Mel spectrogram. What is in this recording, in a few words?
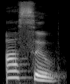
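"асыв", Komi, female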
